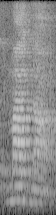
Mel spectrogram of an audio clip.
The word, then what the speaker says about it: magna: It's a with a hard G as well as magna with a hard G as well.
